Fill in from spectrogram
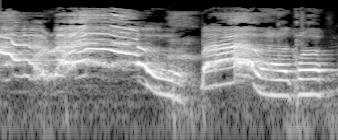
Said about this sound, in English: The kid's just talking gibberish. That's what he's talking. He's talking gibberish.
